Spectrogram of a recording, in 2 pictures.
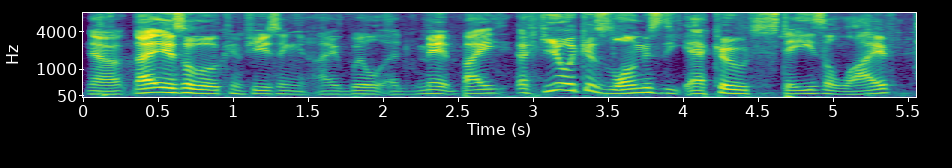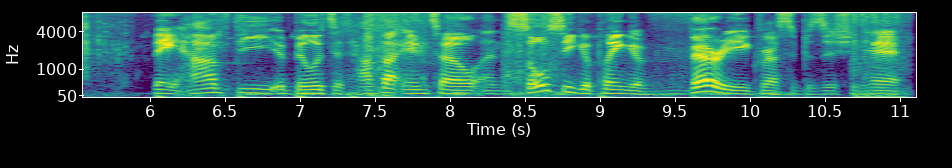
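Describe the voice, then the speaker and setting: Man, esports play-by-play caster, medium pitch, analytical delivery, noticeable game noise behind. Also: brisk. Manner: analytical, hedging, swells into excited calls. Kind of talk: live video game commentary.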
